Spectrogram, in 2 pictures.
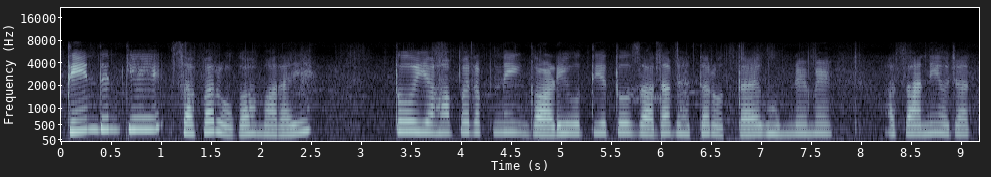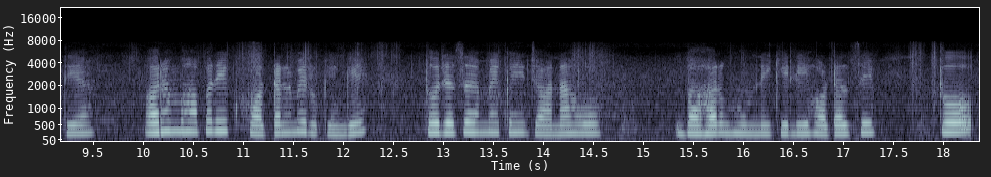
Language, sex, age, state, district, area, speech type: Urdu, female, 18-30, Uttar Pradesh, Gautam Buddha Nagar, rural, spontaneous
